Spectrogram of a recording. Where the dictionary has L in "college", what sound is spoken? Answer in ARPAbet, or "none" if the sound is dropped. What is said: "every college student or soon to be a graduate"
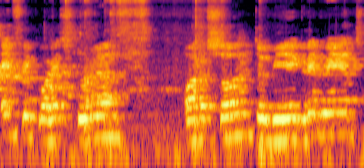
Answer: none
